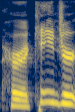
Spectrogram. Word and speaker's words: Hurricaneger: episode that is called Hurricaneger. I didn't pronounce it as Hurricaneger. I pronounced it as something horrifically different than Hurricaneger. Kieran says Hurricaneger is just hurricane plus ger, as in ranger, not whatever the hell you said it was.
